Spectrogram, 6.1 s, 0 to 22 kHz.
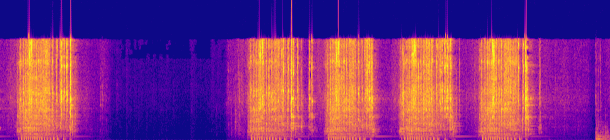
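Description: An untuned Stihl 020AV chainsaw being revived: one long rev, a pause of near silence, then four loud close bursts of raw, rasping engine roar in an uneven rhythm, the last just starting as it ends.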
